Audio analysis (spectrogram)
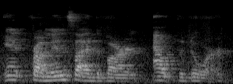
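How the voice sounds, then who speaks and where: A woman's voice: lowish voice, moderate pace, fairly bright tone, reverberant, slight background noise. A woman reads a children's story aloud expressively, adding casual asides to listeners as she narrates. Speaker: storybook reader.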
